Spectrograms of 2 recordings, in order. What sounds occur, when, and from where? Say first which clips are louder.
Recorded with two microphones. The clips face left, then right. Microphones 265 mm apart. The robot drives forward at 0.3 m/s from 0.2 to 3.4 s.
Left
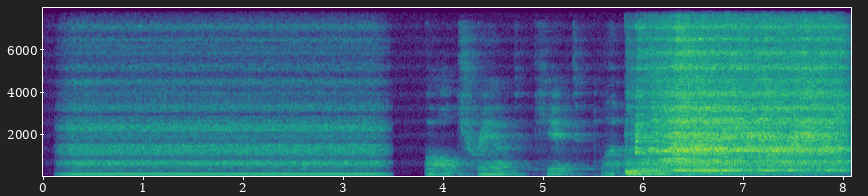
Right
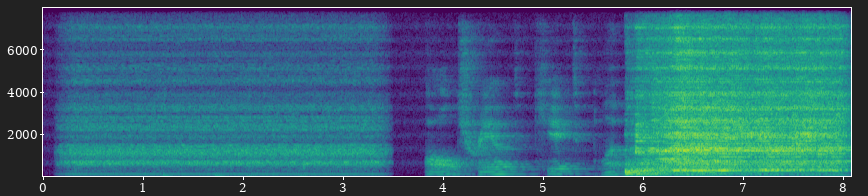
3.8 s a man speaking: left 1 dB; 35° left (ahead or behind), 2.5 m
5.8 s a toilet flushing: right 1 dB; 35° right (ahead or behind), 2.5 m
